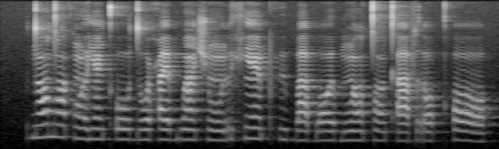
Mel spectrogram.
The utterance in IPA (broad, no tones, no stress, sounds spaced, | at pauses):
d õ dˤ õ x õ ə̯ j ɛ̃ kʼ o d o ħ ɛ b w ã ʃ õ r xʲ ɛ̃ pʰ ɨ b a b ɔ ə̯ b õ tˤ ã kʼ a f r ɔ kʰ ɔ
